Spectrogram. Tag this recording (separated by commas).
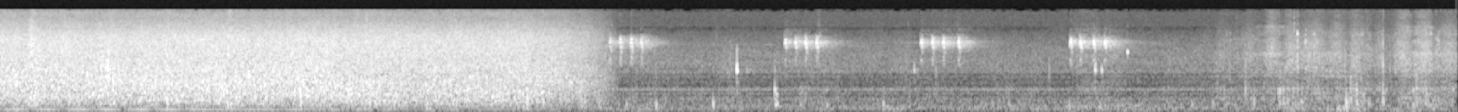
Walk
